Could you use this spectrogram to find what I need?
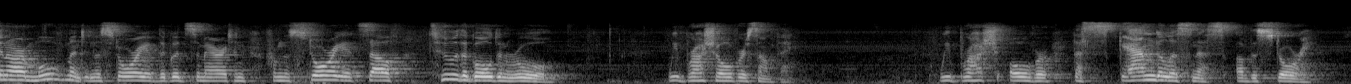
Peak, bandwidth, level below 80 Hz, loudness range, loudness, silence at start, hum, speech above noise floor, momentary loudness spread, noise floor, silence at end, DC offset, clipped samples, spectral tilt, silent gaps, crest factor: -6 dBFS; 7.6 kHz; -56 dBFS; 7 LU; -22 LUFS; 0 s; none; 30 dB; 12 LU; -51 dBFS; 0.3 s; under 0.1%; under 0.1%; -4.5 dB/octave; none; 16 dB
